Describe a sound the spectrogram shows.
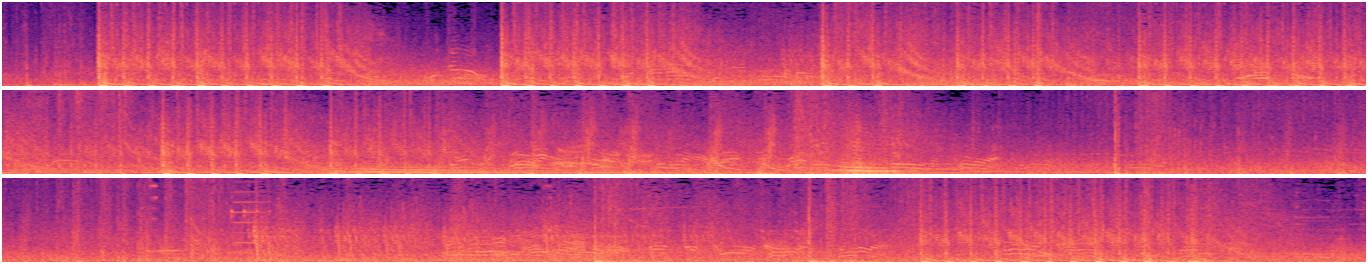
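Rapid blaster fire rattles in quick bursts.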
